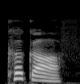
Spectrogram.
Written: cook-off

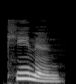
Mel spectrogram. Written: kienan

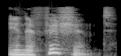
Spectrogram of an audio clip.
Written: inefficient

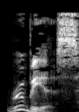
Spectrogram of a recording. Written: rubious

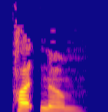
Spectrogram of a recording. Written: putnam

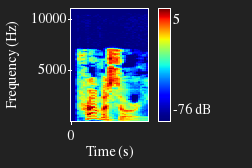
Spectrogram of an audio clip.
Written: promissory

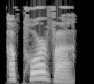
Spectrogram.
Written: apoorva

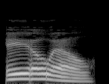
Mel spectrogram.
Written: aol

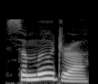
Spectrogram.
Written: samudra

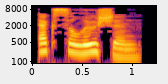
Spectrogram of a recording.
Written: exsolution

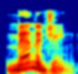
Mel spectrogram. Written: managing

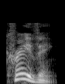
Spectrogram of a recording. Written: craving

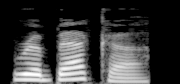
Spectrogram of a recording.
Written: rebeca

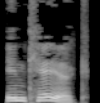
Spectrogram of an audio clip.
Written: incaic

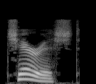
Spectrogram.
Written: cherished

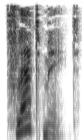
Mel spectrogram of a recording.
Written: flatmate

